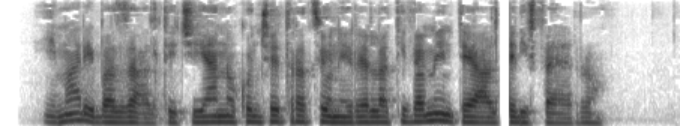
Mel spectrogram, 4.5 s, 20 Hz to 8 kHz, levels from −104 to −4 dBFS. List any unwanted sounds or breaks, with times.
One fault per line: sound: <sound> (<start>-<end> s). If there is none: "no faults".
sound: dropout (3.3-3.4 s)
